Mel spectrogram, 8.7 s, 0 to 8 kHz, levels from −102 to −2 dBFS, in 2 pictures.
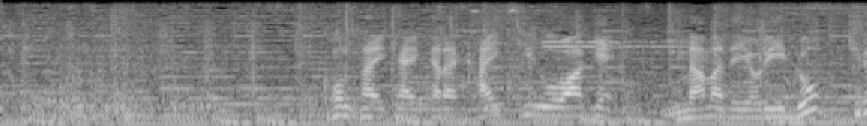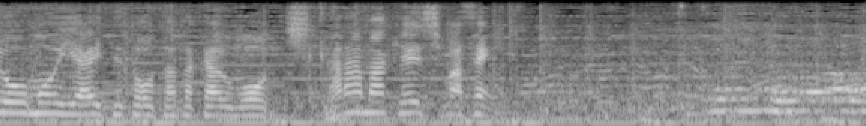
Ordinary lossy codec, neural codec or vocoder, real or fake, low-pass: none; none; real; 7.2 kHz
